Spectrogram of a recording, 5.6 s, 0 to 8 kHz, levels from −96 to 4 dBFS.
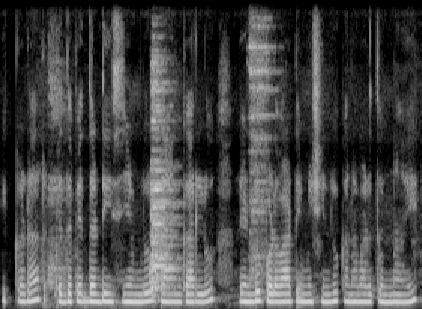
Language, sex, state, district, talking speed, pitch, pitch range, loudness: Telugu, female, Telangana, Mahabubabad, 105 wpm, 210 Hz, 205-215 Hz, -17 LUFS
